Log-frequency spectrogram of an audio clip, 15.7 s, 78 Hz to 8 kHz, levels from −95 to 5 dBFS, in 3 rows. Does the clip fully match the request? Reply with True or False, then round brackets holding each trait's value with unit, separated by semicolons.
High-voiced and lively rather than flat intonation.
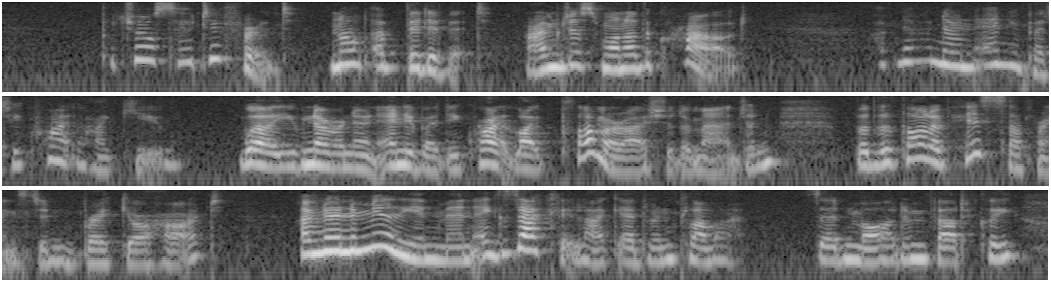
True (245 Hz; 6.3 semitones)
